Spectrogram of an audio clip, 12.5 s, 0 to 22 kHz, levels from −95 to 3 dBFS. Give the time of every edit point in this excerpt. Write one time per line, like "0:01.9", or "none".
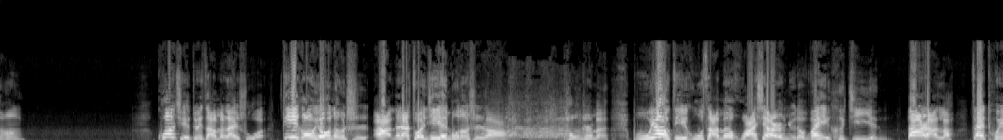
0:11.2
